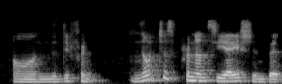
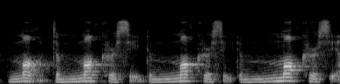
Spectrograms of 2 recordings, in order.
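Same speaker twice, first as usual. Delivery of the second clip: "democracy" with the weight on "mo", the second syllable; stress on MO; 4 dB quieter than usual. Shown as a demonstration. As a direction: lean on "mo" in "democracy", de-MO-cra-cy. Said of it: "I'm putting emphasis there".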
